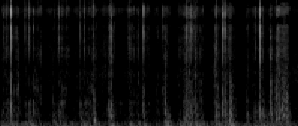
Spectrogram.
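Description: Long nails scratch khaki cotton canvas work pants lying flat, working over the waistband, the button area and the orange elastic waistband lining. Quiet, dry scratches and crinkling rasps come in quick bursts. Bright clicks stand out where the nails catch.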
